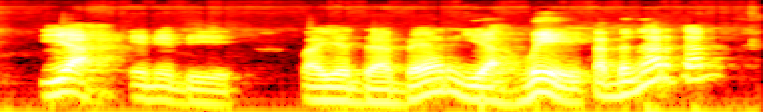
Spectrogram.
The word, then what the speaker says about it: Yahweh: translate terasinya ini ya Wei itu mirip dengan bunyinya ya Wei mirip dengan lafalnya Yahweh oke Nah inilah yang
